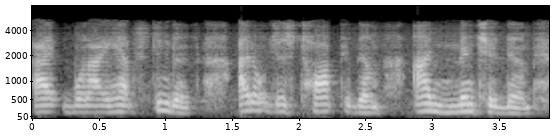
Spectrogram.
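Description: With a Southern US accent, a woman speaks fairly quickly at a fairly low pitch and ordinary pitch variation. Noticeable background noise runs underneath. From US South. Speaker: psychotherapist and clinic owner. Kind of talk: interview.

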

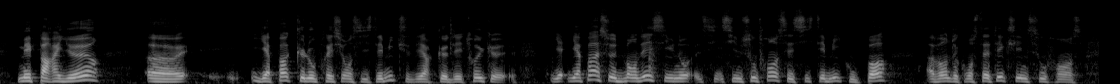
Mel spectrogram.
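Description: A man's fairly high voice with a dark, mellow tone, ordinary pitch variation and long, frequent pauses. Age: old. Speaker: animal rights activist and speaker; speaker. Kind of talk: lecture. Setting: conference talk before an audience. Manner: halting, many hesitations and repetitions. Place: classroom. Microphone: lapel.

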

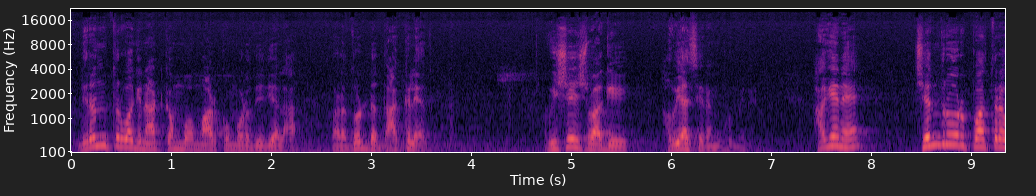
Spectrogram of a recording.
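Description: A man speaks with very wide pitch swings. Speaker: theatre director and actor. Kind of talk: reminiscing narration.

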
